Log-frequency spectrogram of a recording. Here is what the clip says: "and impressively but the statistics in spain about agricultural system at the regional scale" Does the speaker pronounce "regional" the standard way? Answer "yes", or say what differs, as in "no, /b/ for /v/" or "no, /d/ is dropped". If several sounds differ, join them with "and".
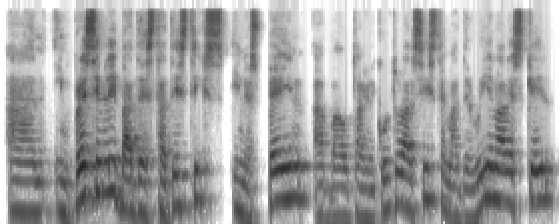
no, /dʒ/ is dropped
